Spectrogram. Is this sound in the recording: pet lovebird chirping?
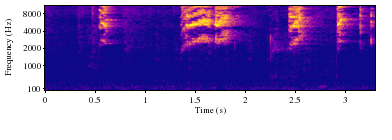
yes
